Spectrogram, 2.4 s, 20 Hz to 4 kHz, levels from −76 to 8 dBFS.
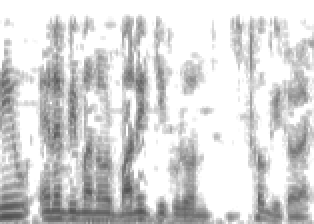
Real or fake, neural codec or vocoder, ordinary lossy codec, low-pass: real; none; none; 3.6 kHz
